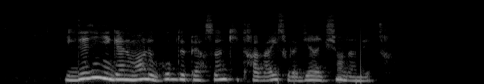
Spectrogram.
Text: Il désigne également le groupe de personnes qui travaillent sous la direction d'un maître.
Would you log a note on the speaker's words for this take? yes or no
no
